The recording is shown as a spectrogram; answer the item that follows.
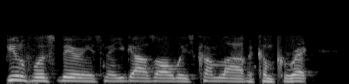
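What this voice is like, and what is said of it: Weak, recovering voice. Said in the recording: “I'm a bit under the weather ... My voice is coming back”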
